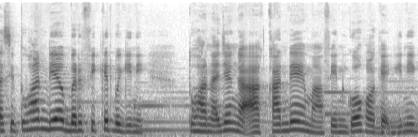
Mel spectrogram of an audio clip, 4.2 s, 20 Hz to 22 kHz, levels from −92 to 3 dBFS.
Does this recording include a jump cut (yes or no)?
no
